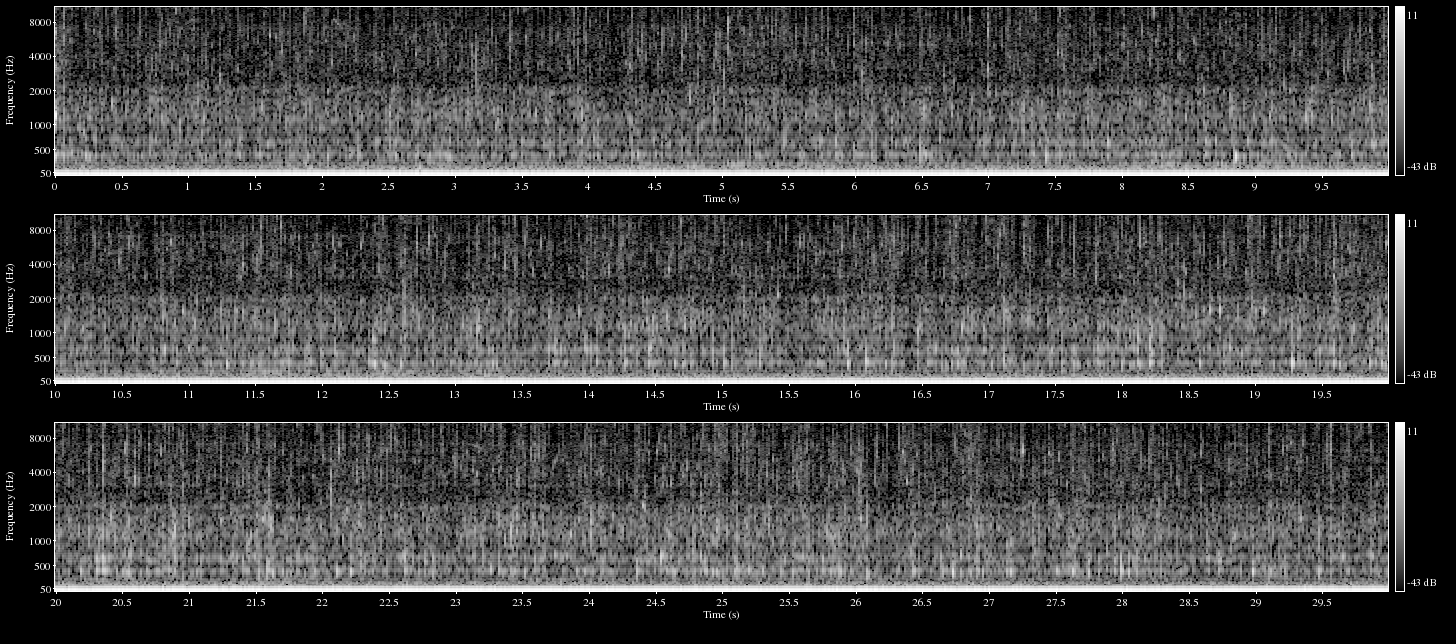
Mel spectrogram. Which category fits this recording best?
Soundscapes > Other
